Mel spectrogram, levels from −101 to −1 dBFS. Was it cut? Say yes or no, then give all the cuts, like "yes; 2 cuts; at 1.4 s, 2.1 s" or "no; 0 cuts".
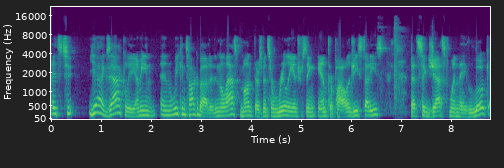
no; 0 cuts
